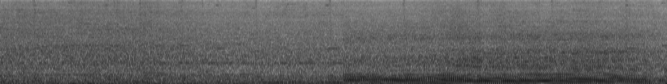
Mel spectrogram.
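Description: Steady road traffic noise, with a motor vehicle engine running close by and getting louder from about three and a half seconds in.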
